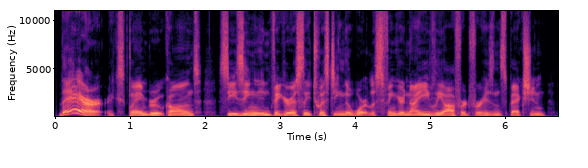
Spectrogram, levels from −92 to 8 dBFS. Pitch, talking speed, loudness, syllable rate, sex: 125 Hz, 145 wpm, -18 LUFS, 5.3 syllables/s, male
